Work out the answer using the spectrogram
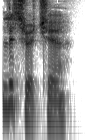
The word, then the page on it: literature: British English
